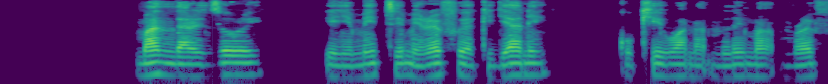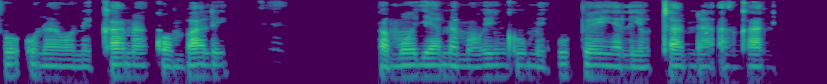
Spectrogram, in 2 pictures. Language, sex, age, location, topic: Swahili, male, 25-35, Dar es Salaam, agriculture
